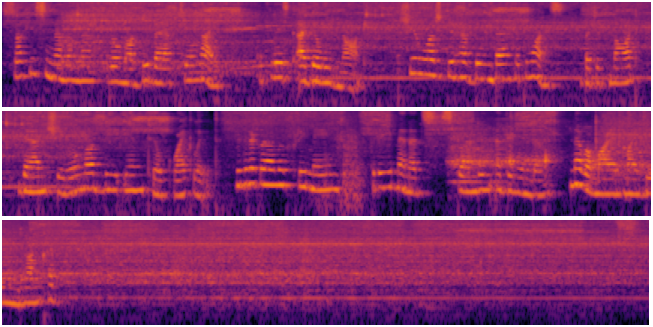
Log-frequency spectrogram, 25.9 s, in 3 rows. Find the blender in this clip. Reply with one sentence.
You can hear the blender from 0.0 to 9.8 s and from 14.6 to 25.8 s.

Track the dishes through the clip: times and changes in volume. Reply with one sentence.
You can't hear the dishes here.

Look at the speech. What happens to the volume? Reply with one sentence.
The loudness of the speech stays about the same.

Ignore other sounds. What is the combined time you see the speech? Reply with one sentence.
The speech can be heard for 18 seconds in total.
